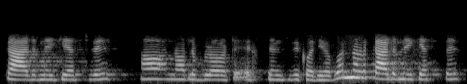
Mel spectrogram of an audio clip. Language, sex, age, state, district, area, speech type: Odia, female, 45-60, Odisha, Sambalpur, rural, conversation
